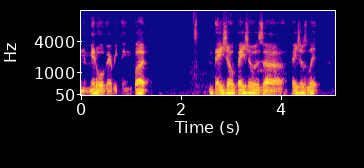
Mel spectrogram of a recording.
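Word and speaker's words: Bello: And a lot it's a I think this area is slept on, but Bejo, man, some of the most beautiful women in Medí, they all live in Beij.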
